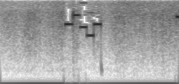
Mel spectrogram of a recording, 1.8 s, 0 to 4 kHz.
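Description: Five-tone selective call (ZVEI), heard as quick runs of five tones, tones of about 70 ms. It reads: 88748
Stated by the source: Five-tone ZVEI selective call received on an SDR.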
